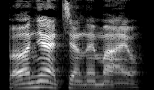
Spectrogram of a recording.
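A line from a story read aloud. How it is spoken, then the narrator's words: Cold reply. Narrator (Ukrainian): холодно відповів Снейп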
